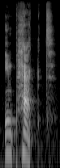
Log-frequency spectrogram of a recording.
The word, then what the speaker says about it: impact: Porque a gente tem o verbo também cuja pronúncia é impact. impact. Aí a tônica tá na última sílaba e muita gente pronuncia exatamente como pronunciou aqui, impacto.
